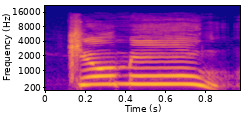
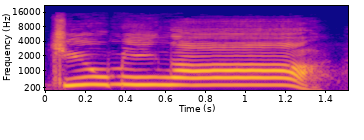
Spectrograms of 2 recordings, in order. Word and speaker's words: 救命: By the way, there is a variation to this 救命, and you can add an extra "ah" sound at the end of 救命. 救命啊!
